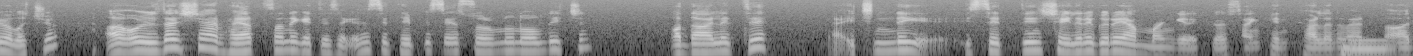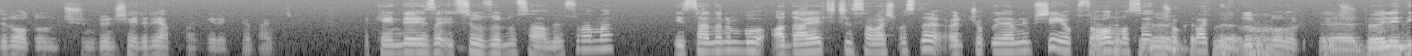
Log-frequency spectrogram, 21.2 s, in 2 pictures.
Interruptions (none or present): present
